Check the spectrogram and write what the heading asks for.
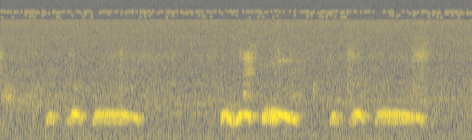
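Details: Spotted dove used as a decoy, cooing in the "thúc gù" style meant to stir up wild doves: three soft, two-part coo phrases, each a short note then a longer purring one, over a steady hiss of background noise.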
